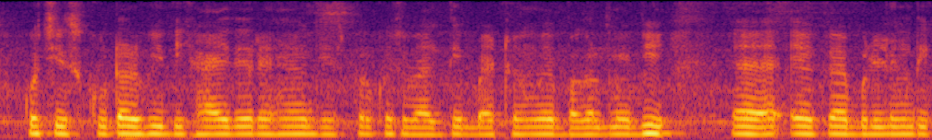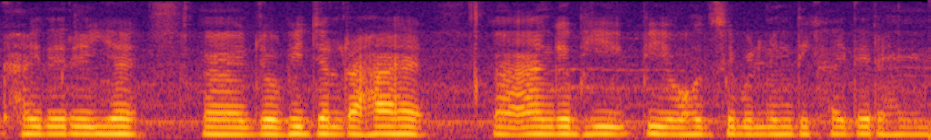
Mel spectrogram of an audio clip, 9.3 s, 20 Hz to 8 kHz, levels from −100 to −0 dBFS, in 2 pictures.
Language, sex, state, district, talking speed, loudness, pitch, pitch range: Hindi, male, Uttar Pradesh, Varanasi, 230 wpm, -16 LUFS, 155 Hz, 155-160 Hz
